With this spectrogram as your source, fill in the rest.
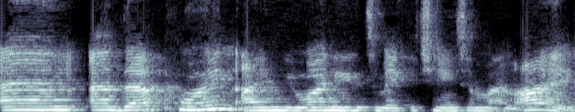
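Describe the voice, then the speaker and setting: A woman speaks with a somewhat breathy voice and ordinary pitch variation. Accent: Dutch. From Netherlands. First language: Dutch. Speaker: life coach. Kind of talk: talk to online audience.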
